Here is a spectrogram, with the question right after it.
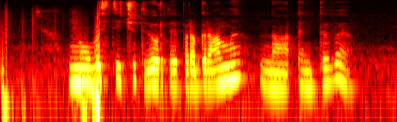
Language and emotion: Russian, neutral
